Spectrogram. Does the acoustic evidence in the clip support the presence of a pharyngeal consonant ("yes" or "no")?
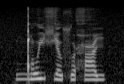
yes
